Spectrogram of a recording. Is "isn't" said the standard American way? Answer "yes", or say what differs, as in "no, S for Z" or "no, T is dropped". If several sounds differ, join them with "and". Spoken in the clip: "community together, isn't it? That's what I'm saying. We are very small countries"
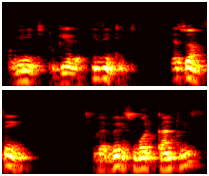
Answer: yes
